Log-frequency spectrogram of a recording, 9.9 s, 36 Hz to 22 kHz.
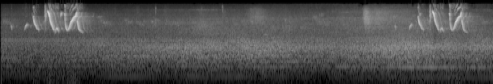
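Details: Golden-billed saltator (subspecies parkesi) singing beside road RS 392, km 140, Canguçu, Rio Grande do Sul, 4 September 2016, filmed with a Panasonic Lumix camera; two bursts of sharp, sweeping whistled notes, near the start and the end, with steady background rumble.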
